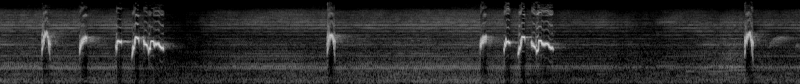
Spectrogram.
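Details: Morning song of a red-whiskered bulbul, used as lure audio for training birds: short chirpy whistled phrases and single sharp notes, spaced a few seconds apart over a steady faint hum.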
